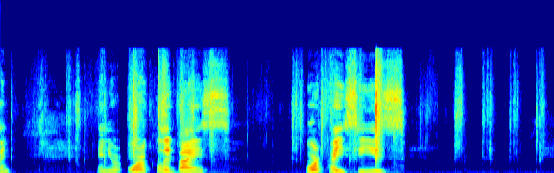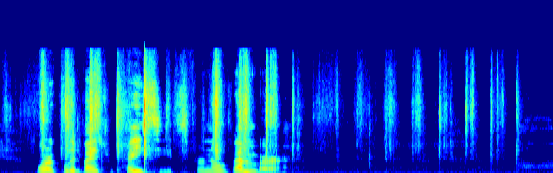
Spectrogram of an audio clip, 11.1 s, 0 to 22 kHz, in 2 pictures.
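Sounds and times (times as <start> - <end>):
cards being shuffled: 0.4 - 10.8.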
